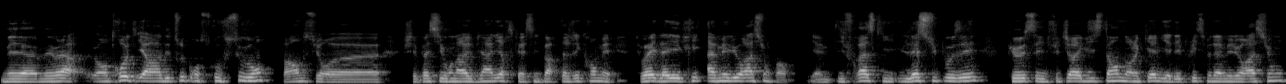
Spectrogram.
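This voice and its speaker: This man talks at a very fast pace with a fairly high pitch and fairly even intonation. His tone is dark, mellow and somewhat breathy, against a quiet background. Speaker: product manager presenting a software tool. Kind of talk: webinar presentation with Q&A. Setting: online video call with screen share. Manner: hesitant, many fillers.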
